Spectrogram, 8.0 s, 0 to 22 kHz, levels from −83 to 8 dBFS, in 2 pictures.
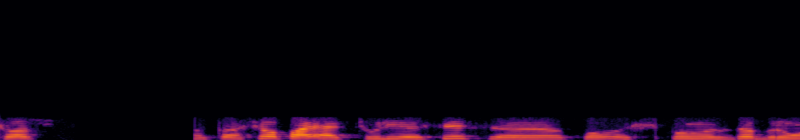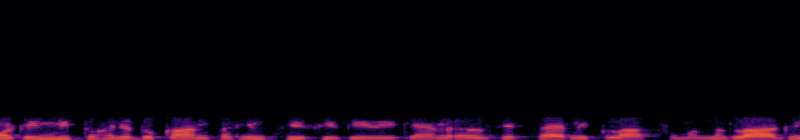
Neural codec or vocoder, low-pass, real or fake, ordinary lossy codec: none; 3.6 kHz; real; none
